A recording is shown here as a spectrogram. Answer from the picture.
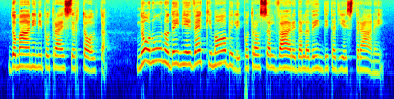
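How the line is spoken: Poor man sighing. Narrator (Italian): sospirò il poveretto

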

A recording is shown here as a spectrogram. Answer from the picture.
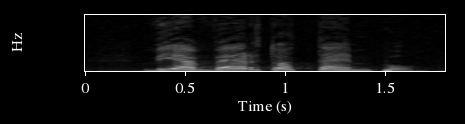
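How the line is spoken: Queen shouting. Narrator (Italian): gridò la regina

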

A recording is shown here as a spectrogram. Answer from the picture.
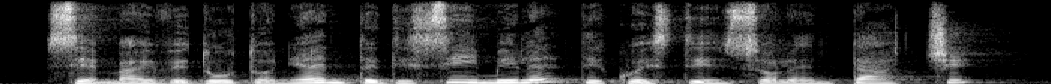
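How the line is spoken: Shouting, secretly satisfied. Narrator (Italian): gridava la zia Chloe con una segreta soddisfazione

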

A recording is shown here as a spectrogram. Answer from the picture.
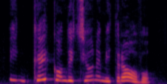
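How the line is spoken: Exclaiming. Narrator (Italian): esclamò la signorina Squeers

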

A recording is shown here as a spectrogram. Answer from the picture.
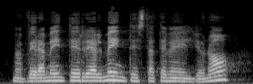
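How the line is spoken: Grumbled. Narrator (Italian): brontolò Barkis

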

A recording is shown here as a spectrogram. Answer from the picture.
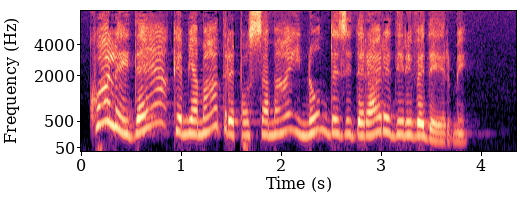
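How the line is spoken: Flustered exclamation. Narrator (Italian): esclamò Mamie, diventando di porpora in viso

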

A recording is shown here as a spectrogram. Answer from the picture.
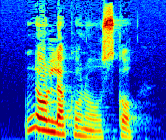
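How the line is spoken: Exclaimed. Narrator (Italian): esclamò il baronetto Mulberry Hawk

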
